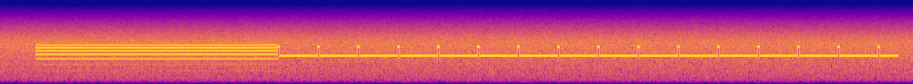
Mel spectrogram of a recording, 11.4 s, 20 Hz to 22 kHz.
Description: Weather fax (radiofax), 120 lines a minute, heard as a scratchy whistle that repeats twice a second, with radio static.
